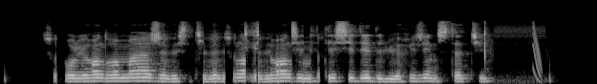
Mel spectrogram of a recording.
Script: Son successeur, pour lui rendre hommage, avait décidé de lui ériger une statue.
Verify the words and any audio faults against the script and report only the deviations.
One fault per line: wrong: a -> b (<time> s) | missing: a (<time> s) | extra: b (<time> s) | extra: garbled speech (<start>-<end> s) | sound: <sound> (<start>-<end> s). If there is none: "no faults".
missing: successeur (0.6 s)
extra: garbled speech (1.9-3.2 s)
sound: chirp (5.3-5.4 s)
